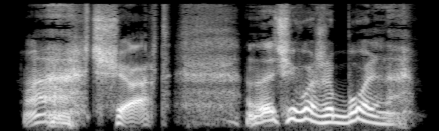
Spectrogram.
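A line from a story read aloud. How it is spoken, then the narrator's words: Pained groan. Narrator (Russian): простонал он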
